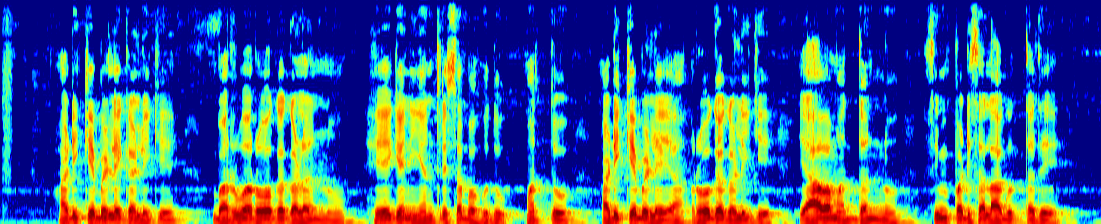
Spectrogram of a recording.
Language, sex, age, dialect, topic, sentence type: Kannada, male, 18-24, Coastal/Dakshin, agriculture, question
